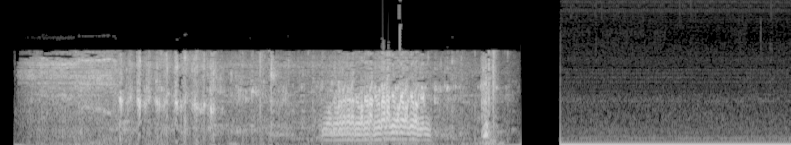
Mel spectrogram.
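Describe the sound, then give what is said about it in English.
Running water splashes steadily for a few seconds, then a bubbly gargle rises up before cutting off, followed by a low steady hum; a person cleaning their teeth. “Clean your teeth.”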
